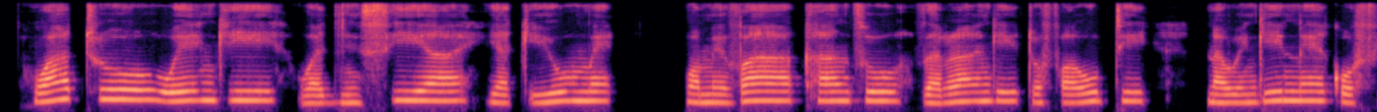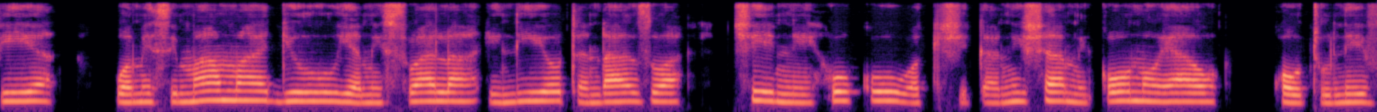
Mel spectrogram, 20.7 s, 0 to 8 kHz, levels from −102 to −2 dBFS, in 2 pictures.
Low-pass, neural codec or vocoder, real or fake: 7.2 kHz; codec, 16 kHz, 4.8 kbps, FACodec; fake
